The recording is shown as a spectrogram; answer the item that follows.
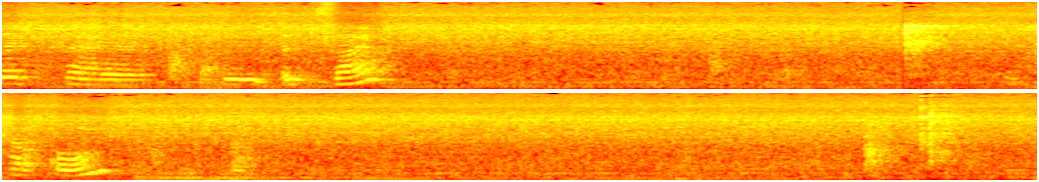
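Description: Chopped onion, peppers and grated carrot sizzling steadily in oil in a nonstick frying pan, stirred with a wooden spoon, with a single clack a little before the middle.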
